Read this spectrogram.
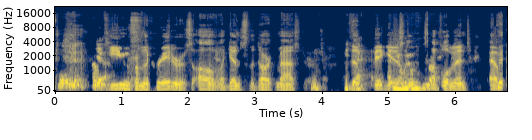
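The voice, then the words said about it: Dramatic movie trailer announcer voice. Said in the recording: “Epic music and trailer voice.”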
